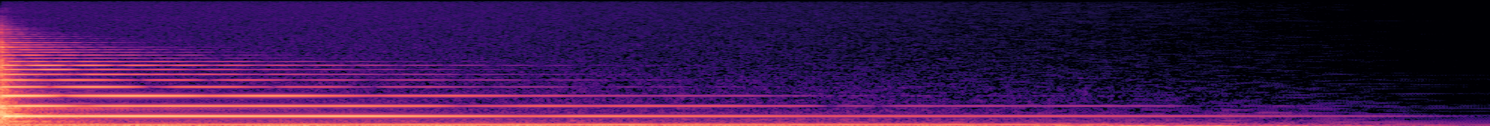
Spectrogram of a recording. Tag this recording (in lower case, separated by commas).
keyboard (musical), musical instrument, piano, music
